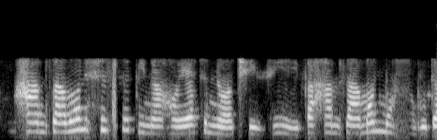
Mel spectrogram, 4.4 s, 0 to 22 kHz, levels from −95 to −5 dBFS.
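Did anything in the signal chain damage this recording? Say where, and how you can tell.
Yes. Throughout, the speech sounds band-limited, slightly rough and synthetic, with nothing above 4 kHz. This is codec-stage damage from the G.729 codec at 8 kbit/s, which rebuilds speech from a vocal tract model, a pitch predictor and a few pulses per frame.

From 3.98 to 4.17 s the speech smears into a buzzy tone or coloured noise that fades, and recovers weakly. This is network-stage VoIP packet loss concealed by the speech codec: about 120 ms went missing, which fits four lost packets. The decoder extrapolated its last pitch and filter at decaying gain.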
